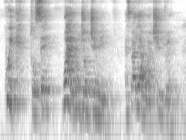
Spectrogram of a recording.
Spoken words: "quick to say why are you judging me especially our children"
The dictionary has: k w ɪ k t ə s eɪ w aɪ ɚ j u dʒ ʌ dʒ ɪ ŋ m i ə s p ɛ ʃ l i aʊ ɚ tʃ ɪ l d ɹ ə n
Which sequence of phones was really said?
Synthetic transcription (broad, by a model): k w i k t ə s eɪ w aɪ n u dʒ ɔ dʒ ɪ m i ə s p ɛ l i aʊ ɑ tʃ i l d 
